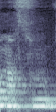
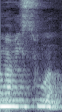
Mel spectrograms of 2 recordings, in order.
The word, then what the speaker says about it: Marissoa: Moi mon prénom s'écrit Marissoa, mais il se prononce soit Marsou, soit Marissoua, soit Marchou, soit Marichou. Donc à chaque fois que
